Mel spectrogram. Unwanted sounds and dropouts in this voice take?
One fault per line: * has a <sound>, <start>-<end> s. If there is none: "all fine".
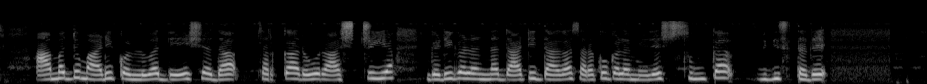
all fine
